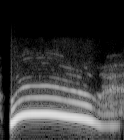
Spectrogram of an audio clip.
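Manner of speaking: high, loud "woo"; whoop. Real, not acted. Recovering from a laughing fit on camera, high whoop.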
